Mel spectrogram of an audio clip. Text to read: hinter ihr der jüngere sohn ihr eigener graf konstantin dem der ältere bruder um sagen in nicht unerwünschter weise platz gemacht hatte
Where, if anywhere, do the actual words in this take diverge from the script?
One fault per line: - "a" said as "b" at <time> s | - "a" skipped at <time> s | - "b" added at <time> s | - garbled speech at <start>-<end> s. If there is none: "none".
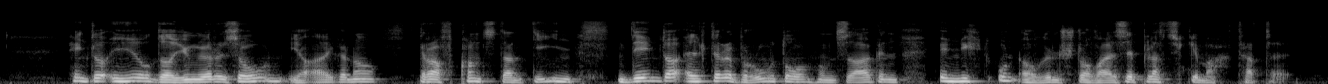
none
